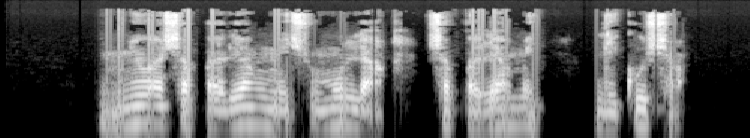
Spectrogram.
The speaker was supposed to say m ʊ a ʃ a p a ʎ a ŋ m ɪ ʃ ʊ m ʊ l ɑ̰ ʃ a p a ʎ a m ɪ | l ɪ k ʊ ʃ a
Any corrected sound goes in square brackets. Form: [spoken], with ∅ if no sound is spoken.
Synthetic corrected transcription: [ɲ] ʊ a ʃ a p a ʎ a ŋ m ɪ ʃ ʊ m ʊ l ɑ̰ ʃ a p a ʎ a m ɪ | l ɪ k ʊ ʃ a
